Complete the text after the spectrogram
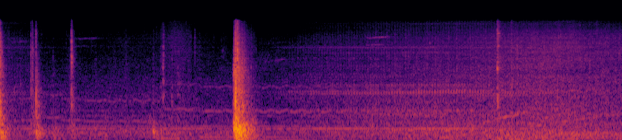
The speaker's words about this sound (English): That is the sound of an electric car, a very, very fast electric car.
